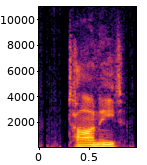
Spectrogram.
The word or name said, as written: Tarneit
